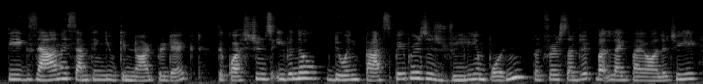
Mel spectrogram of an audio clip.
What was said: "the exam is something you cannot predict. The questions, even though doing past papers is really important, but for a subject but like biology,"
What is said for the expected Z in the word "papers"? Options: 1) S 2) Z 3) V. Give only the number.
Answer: 2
